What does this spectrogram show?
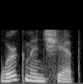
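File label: "workmanship", English, US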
